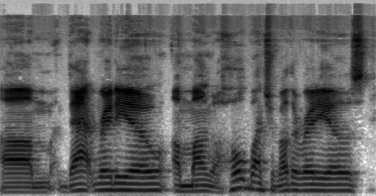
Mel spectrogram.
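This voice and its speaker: A man's voice: mid-range voice, a little slow, darkish tone, smooth. Guy hosting a tech q&a stream, plain-spoken, casual, regular mid voice. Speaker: live show host.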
